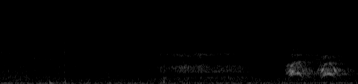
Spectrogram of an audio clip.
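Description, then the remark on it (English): A dog snuffles and snorts quietly while doing his business against a hushed outdoor background, with two short breathy bursts close together near the end. No one speaks. “I'm a little distracted by the dog doing his business here.”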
